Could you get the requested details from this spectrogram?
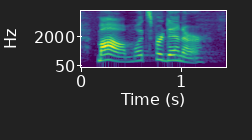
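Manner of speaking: normal talking voice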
